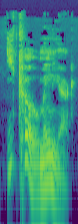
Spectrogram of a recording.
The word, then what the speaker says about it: ecomaniac: It is ecomaniac. Not egomaniac, but ecomaniac. That is spelled ecomaniac.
